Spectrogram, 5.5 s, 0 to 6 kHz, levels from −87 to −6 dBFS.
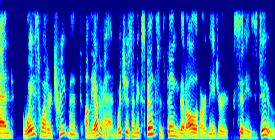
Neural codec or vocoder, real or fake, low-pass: none; real; 5.4 kHz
